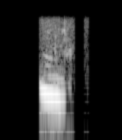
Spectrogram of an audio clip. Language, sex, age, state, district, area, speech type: Santali, female, 30-45, West Bengal, Bankura, rural, conversation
